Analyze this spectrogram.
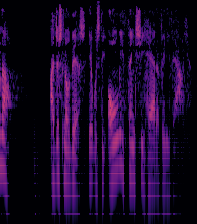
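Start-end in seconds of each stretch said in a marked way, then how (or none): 1.8-3.8 low, very soft statement; hushed. Real, not acted. Preacher telling church about the widow's only possession, hushed. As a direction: drop it low, almost under the breath. Quiet first take, then repeated emphatically.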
